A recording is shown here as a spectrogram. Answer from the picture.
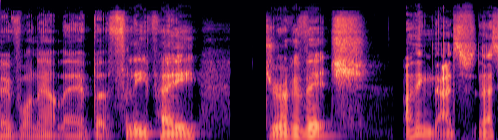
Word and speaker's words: Drugovich: so apologies to everyone out there but felipe drugovich i think that's that sounds chat that sounds good yeah tick yeah it's it's good drugovich yeah yeah we'll do that we'll go uh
